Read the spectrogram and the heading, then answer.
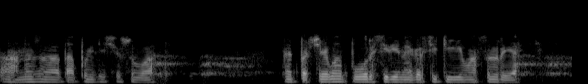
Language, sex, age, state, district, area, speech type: Kashmiri, male, 18-30, Jammu and Kashmir, Srinagar, urban, conversation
